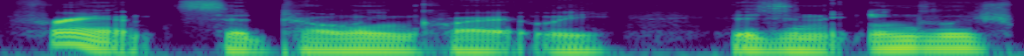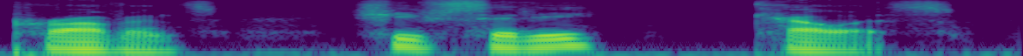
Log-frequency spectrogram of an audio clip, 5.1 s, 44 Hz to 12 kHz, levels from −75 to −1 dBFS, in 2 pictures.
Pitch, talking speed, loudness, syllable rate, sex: 90 Hz, 130 wpm, -20 LUFS, 5.4 syllables/s, male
